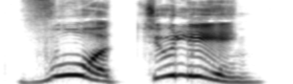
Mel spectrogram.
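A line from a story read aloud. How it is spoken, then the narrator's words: Shouting. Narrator (Russian): Я закричал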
